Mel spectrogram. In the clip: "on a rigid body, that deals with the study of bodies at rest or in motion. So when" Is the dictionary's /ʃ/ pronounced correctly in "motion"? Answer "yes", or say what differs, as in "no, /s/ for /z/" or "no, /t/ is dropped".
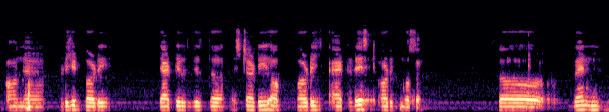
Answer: no, /s/ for /ʃ/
